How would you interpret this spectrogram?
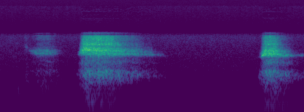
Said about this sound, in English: So just FYI, I do a lot of deep breathing to help move the processes along. So that's going to be happening a lot, I foresee, in this session.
